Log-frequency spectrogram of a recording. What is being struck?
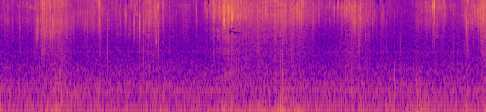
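Dried wood ear mushroom pieces.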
